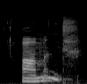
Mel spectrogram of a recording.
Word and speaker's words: almond: together in a word, there we have to mute L. We don't have to pronounce L there. In most of the words, not always, like salmon, almond, bomb, palm.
